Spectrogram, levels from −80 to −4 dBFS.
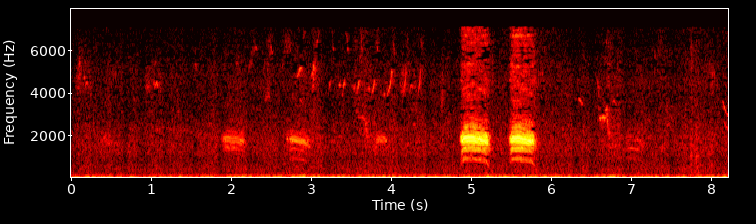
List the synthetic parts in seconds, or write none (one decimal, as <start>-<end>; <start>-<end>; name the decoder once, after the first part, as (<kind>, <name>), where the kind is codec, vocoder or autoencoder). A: none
